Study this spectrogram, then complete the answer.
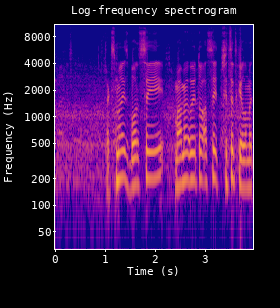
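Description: A man talks loudly close by outdoors.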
